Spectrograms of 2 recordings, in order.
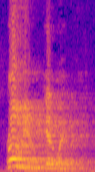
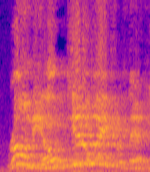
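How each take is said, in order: First: Mildly raised voice, higher; acted scolding. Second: High, loud shout at a dog; acted yell. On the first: Owner calling his dog off gasoline, acted scolding. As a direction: call the dog off sharply. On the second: Owner catching dog drinking gasoline again, acted yelling.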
